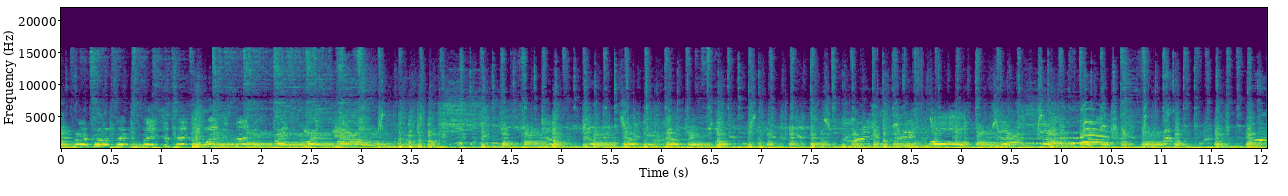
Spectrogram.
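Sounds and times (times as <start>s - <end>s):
bass line: 0.0s - 12.0s
live band playing: 0.0s - 12.0s.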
